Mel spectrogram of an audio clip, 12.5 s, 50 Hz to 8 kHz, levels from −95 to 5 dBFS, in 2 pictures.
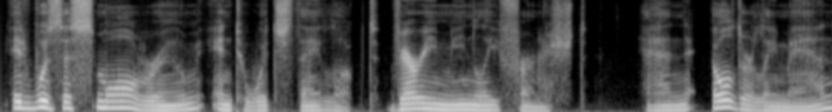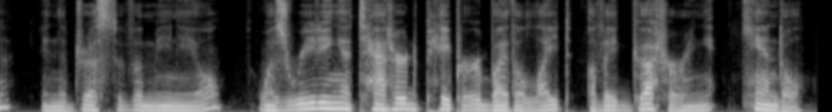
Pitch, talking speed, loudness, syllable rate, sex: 125 Hz, 160 wpm, -20 LUFS, 4.5 syllables/s, male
